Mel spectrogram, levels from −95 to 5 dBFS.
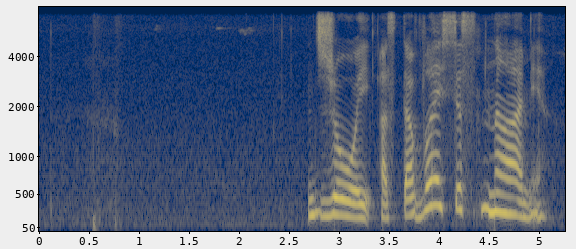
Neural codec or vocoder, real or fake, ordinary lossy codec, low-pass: none; real; none; 7.2 kHz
